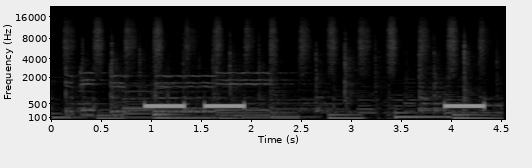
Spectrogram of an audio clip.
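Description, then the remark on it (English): A phone line rings out in steady, evenly spaced electronic bursts, like a call waiting to be answered, layered over a bouncy musical backing with bass notes. No one speaks. It is an outgoing call from the show Every Little Thing to someone in Kiambu County, Kenya. “Today, it's my turn to work the phones.”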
